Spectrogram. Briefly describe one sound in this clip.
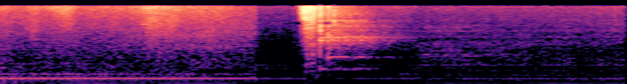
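A bottle cap pops off a glass bottle.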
